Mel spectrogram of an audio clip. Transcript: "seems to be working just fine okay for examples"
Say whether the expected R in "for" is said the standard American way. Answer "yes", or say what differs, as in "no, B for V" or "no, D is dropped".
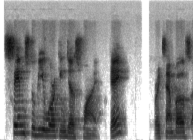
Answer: yes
